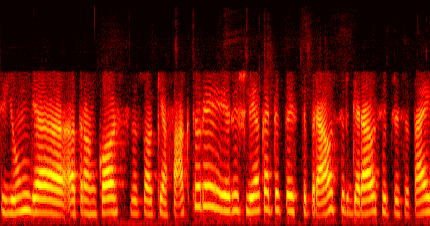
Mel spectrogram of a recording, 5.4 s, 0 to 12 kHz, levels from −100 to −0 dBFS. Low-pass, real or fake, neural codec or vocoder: 10.8 kHz; fake; vocoder, 44.1 kHz, 128 mel bands every 256 samples, BigVGAN v2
